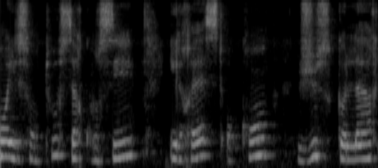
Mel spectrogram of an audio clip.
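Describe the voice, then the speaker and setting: Very slowly and with long, frequent pauses, a woman with a non-native accent speaks in a fairly high pitch, her dark, mellow tone somewhat breathy and her intonation fairly even. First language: English (speaking French). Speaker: bible reader. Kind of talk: reading aloud; casual chat. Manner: halting, repeats words.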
